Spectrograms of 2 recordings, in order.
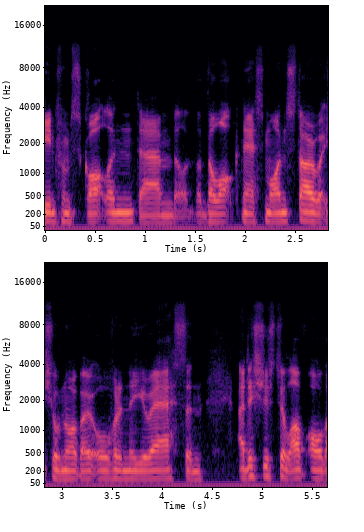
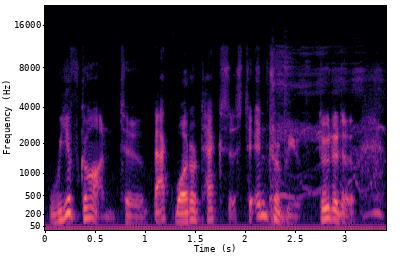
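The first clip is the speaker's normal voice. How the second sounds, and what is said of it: Put-on American accent. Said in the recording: “your American accent is great, man. ... it's better than my Scottish one.”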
